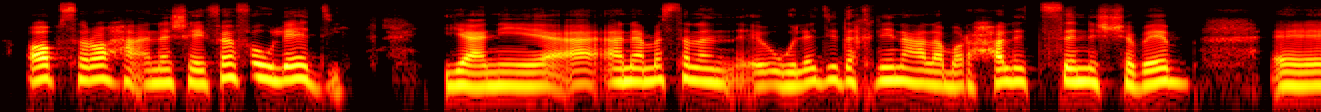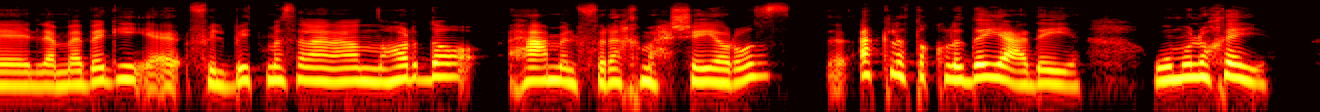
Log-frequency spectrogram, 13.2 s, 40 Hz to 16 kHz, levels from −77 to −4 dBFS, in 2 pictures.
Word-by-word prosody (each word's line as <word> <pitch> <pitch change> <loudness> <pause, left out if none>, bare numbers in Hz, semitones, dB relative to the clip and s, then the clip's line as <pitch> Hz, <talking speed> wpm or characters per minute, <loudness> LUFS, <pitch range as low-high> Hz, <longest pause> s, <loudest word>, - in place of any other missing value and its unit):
آه 230 - +7
بصراحة، 235 -4 -1
أنا 190 +1 -2
شايفاه 190 +5 -1
في 265 - -4
ولادي. 230 -7 0 0.4
يعني 165 0 +1
أ - - 0
أنا 205 +3 0
مثلًا 210 -5 -3
ولادي 185 +5 -3
داخلين 215 0 -2
على 190 -4 0
مرحلة 195 +5 -1
سِن 210 -1 0
الشباب، 185 0 -1 0.4
آآ 170 0 0
لمّا 170 +1 -1
باجي 215 +4 -2
آآ - - -3
في 185 - -4
البيت 215 +7 -3
مثلًا 225 0 0
أنا 210 +1 +2
النهاردة 240 - +1 0.2
هاعمل 215 -1 +4
فراخ 195 +3 -3
محشية 205 0 +1
رز، 255 +8 -3 0.2
أكلة 300 0 +1
تقليدية 250 -1 +3
عادية 180 -3 +1 0.4
وملوخية. 235 -3 +3
205 Hz, 150 wpm, -23 LUFS, 180-230 Hz, 0.4 s, آه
